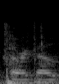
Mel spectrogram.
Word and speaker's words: Clerico: That's spelled M-C, capital D-O-N-O-U-G-H. I am the project landscape architect and also the project planner. – Robert Clarico, Van Cleek Engineering Associates, C-L-E-R-I-C-O.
